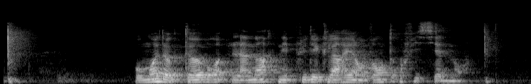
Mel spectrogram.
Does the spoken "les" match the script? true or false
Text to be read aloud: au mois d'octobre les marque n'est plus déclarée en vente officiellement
false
